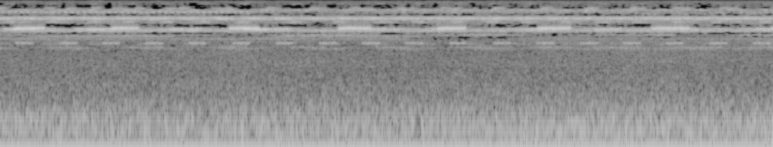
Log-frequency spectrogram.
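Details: In a park at evening, crickets give a continuous high-pitched chorus, short chirps repeating roughly every second over steady trilling from other insects.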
